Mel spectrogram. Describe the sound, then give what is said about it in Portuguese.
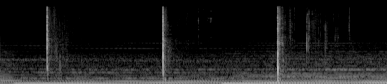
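An ice pick strikes three times at steady intervals, chipping into something hard, each a crisp, bright, cracking impact over a low, steady background hum. “O segredo é o ponto certo. Vamos lá. Furador de gelo.”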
